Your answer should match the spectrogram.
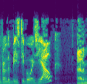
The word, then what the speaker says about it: Yauch: Yauk? Adam Yauch.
